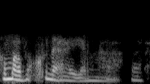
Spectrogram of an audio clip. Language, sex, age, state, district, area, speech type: Bodo, female, 60+, Assam, Kokrajhar, rural, conversation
